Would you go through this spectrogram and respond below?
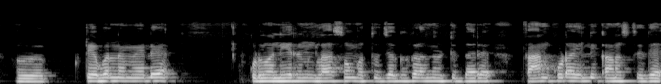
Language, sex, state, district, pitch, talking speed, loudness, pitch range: Kannada, male, Karnataka, Koppal, 150 Hz, 120 wpm, -15 LUFS, 150-155 Hz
